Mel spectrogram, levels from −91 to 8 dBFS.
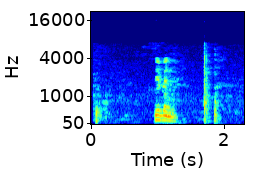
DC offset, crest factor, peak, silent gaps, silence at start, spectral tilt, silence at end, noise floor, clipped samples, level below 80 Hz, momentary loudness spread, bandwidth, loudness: under 0.1%; 20 dB; -10 dBFS; none; 0.05 s; -7 dB/octave; 0.4 s; -59 dBFS; under 0.1%; -66 dBFS; 17 LU; 7.4 kHz; -26 LUFS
